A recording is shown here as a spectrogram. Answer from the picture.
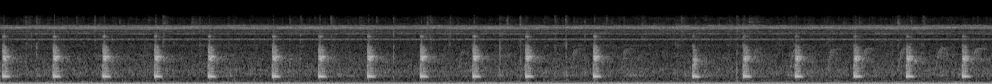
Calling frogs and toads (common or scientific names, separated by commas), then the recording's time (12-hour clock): blacksmith tree frog
8:45pm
